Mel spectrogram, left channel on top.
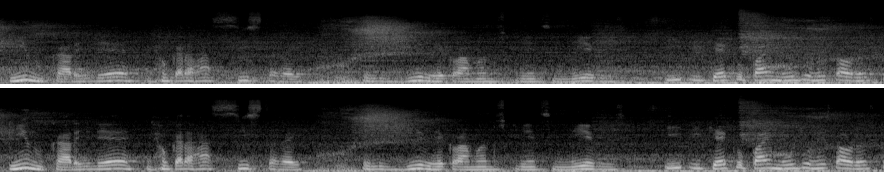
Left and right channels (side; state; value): both; normal; correlation 0.38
